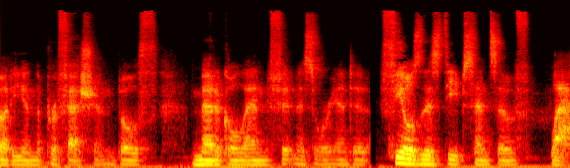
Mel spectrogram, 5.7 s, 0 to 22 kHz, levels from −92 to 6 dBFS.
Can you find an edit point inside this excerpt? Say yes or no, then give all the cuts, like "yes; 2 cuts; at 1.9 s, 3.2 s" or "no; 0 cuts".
yes; 1 cut; at 3.7 s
